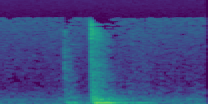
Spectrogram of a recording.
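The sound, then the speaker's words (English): A door being shut with a single dull, low thump and a brief rumble, preceded by a softer knock, over faint background hiss. “Shut the door.”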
